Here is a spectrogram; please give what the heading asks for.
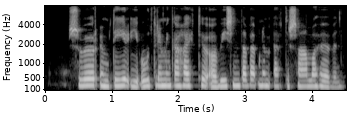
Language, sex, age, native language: Icelandic, female, 30-39, Icelandic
